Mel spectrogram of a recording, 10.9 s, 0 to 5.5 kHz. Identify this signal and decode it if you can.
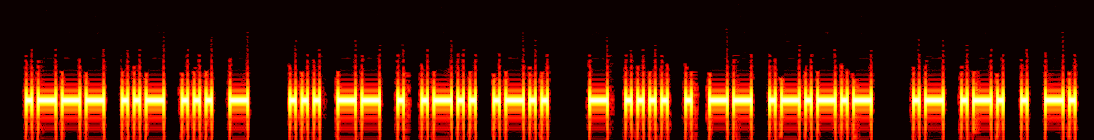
Morse code, heard as a keyed tone, about 20 wpm, 600 Hz. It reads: JUST SMELL THEM. AREN
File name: the old man and the sea / the old man and the sea part 1 20wpm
